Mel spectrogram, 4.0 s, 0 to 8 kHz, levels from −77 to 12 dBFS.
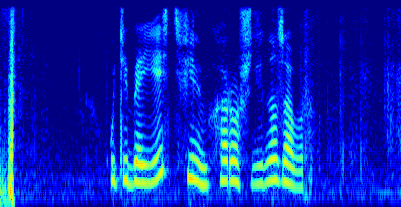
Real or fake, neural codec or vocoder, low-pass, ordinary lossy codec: real; none; 7.2 kHz; Opus, 64 kbps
